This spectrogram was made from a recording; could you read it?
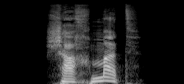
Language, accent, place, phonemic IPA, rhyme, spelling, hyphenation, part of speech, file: German, Germany, Berlin, /ʃaxˈmat/, -at, schachmatt, schach‧matt, interjection / adjective, De-schachmatt.ogg
- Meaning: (interjection) checkmate! (said when making the conclusive move in chess); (adjective) checkmated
